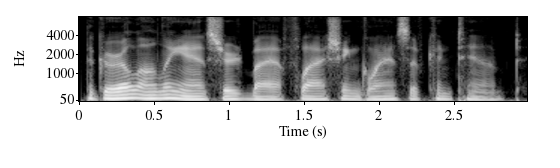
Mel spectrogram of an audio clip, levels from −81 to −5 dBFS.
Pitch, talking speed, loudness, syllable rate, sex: 100 Hz, 200 wpm, -16 LUFS, 5.4 syllables/s, male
